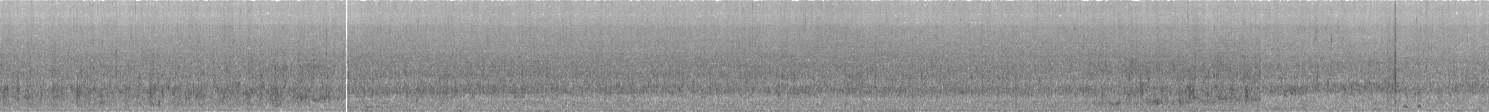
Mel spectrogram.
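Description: Water rushing steadily as it swirls down into a whirlpool vortex. A single sharp click sounds near the end.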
